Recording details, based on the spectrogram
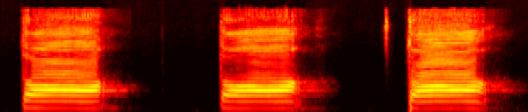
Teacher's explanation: জিহ্বার আগা উপরে দিয়ে দাঁতের গোড়ায় লাগান, লাগান, লাগান, লাগিয়ে একটু মোটা আওয়াজে উচ্চারণ করতে হবে। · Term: ত অক্ষরটা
